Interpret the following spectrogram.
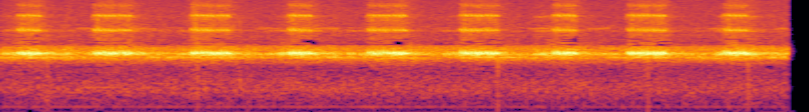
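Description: Cricket chirping sound effect, evenly pulsed at about two chirps a second. It cuts in and out abruptly and is louder than the surrounding speech: the stock 'crickets' gag for an awkward silence.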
